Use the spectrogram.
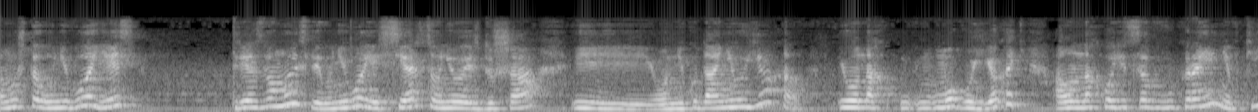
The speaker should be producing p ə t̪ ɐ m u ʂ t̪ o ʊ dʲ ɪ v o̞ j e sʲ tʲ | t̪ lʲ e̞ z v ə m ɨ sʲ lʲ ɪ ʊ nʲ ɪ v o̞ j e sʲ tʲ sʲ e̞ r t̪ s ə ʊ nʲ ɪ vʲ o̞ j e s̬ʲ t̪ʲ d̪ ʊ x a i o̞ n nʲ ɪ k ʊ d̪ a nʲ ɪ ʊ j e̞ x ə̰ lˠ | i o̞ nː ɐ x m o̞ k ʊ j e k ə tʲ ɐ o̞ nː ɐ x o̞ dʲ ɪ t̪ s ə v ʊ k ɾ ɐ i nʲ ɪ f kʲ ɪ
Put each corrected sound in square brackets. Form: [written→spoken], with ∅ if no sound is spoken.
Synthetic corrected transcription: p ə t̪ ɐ m u ʂ t̪ o ʊ [dʲ→nʲ] ɪ v o̞ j e sʲ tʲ | t̪ [lʲ→ɾʲ] e̞ z v ə m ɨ sʲ lʲ ɪ ʊ nʲ ɪ v o̞ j e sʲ tʲ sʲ e̞ r t̪ s ə ʊ nʲ ɪ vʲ o̞ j e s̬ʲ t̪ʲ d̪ ʊ [x→ʂ] a i o̞ n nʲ ɪ k ʊ d̪ a nʲ ɪ ʊ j e̞ x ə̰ lˠ | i o̞ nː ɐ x m o̞ k ʊ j e [k→x] ə tʲ ɐ o̞ nː ɐ x o̞ dʲ ɪ t̪ s ə v ʊ k ɾ ɐ i nʲ ɪ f kʲ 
